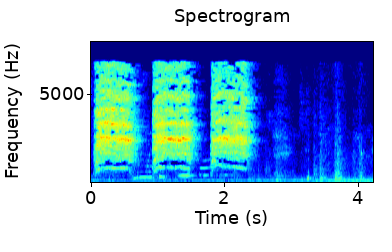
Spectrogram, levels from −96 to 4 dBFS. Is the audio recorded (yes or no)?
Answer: yes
